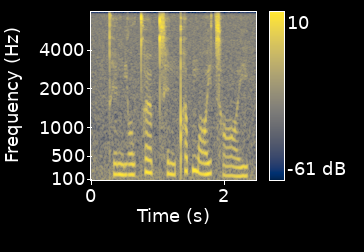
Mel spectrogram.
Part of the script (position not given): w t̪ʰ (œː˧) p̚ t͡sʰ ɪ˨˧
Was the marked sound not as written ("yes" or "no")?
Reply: no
